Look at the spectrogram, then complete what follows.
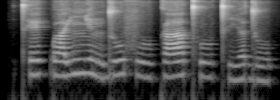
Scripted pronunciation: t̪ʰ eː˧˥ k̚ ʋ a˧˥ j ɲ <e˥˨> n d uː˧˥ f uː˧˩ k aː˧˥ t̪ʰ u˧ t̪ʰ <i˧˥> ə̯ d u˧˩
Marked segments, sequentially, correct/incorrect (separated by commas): correct, incorrect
